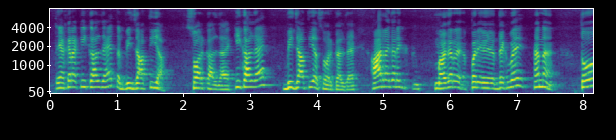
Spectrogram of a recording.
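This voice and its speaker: A man with a Khortha accent, his voice sitting fairly high for a man, teaches an exam-prep grammar lesson over slides. He explains step by step, poses questions and answers them himself, and keeps checking in with his listeners. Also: a bit bright. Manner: explains step by step, asks and answers own questions, frequent "है ना" and "ठीक है".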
